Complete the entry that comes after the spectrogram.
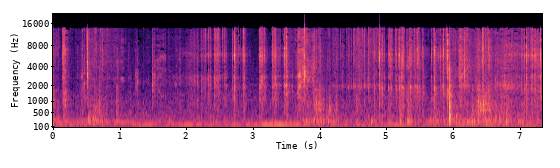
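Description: A solid, dry pink soap bar held in the hand is carved with a short metal blade into layered flakes. It produces a dense run of crisp, bright scraping and crackling clicks over a faint low hum, with some louder snaps near the end.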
